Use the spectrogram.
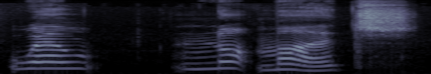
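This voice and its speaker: Polly, a high dreamy girl, voiced by a man. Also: very slow, a bit bright, no room sound, exaggerated voice. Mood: earnest. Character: dreamy, earnest young girl.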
